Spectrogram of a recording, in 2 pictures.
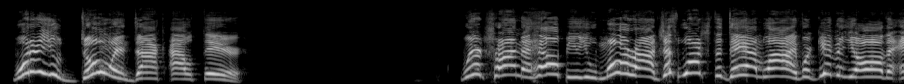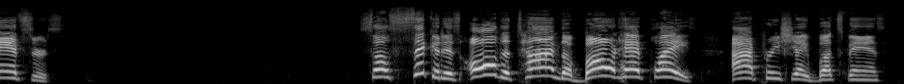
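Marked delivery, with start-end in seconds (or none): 0.1-16.0 furious, angry rant with yelling and screaming. Yelling at a player over his poor defensive plays, angry yelling. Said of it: "I apologize for the yelling and screaming".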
